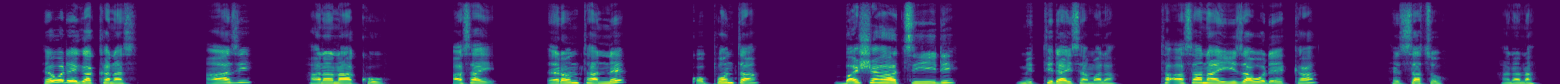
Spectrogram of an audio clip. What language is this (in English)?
Gamo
